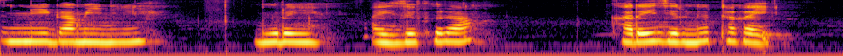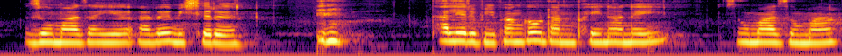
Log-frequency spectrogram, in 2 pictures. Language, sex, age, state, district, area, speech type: Bodo, female, 18-30, Assam, Baksa, rural, spontaneous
